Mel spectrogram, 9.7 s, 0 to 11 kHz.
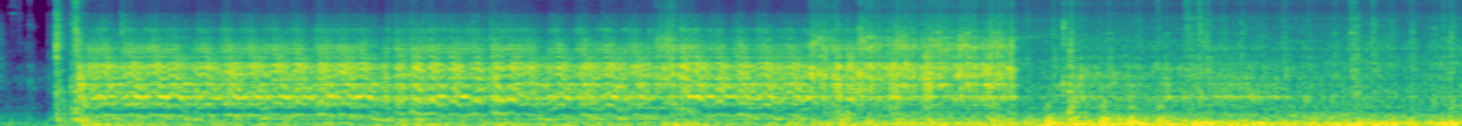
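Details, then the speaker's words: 1959 Plymouth Savoy that ran well the day before. It cranks and catches, then runs uneven and lumpy with surging and a ragged exhaust note. "that sounds terrible [Music] it was running so good"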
